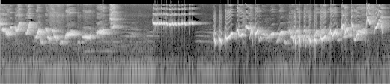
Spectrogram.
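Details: White-rumped shama fighter song from Wonosobo, Central Java, Indonesia, meant to stir rival birds into singing: rich fast varied warbling and whistled phrases, broken by a loud sustained high buzzy note lasting about a second, then more rapid tumbling notes.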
